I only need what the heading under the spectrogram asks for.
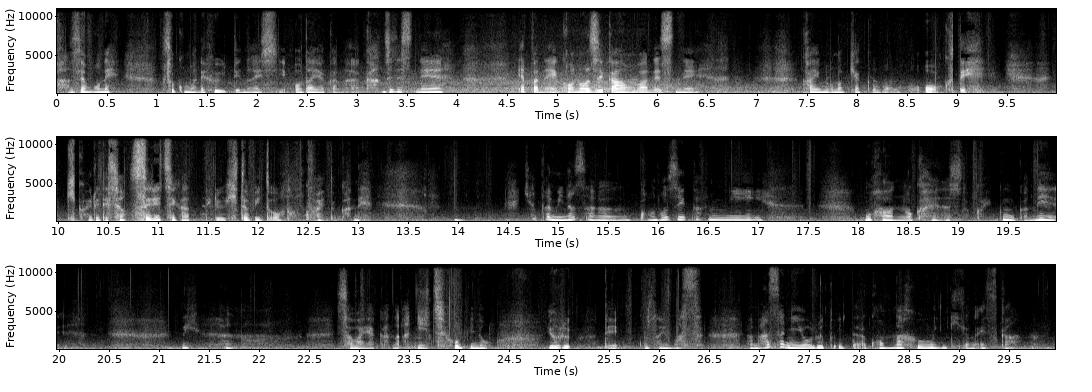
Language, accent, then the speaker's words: Japanese; Fuchu, Tokyo, Japan; 東京生まれ、東京育ち、何の変哲もございません。東京の府中市というところが出身でございます。競馬場が盛り上がるあの町ですね。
